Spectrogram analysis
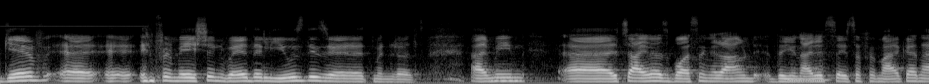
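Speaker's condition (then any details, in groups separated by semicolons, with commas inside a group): No condition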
